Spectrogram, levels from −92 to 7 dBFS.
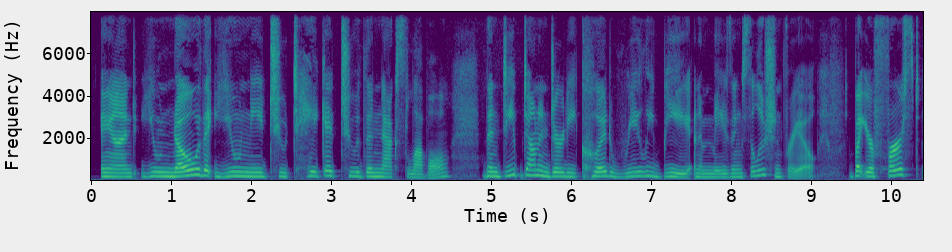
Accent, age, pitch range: American, 20-39, 170-205 Hz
